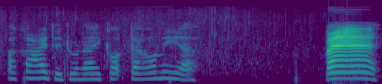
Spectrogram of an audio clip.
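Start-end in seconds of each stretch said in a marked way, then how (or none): 3.3-3.8 loud bleating goat meh. Acted. Gamer imitating a goat, loud bleat. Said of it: "I'm a goat".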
